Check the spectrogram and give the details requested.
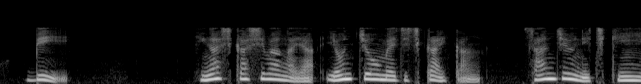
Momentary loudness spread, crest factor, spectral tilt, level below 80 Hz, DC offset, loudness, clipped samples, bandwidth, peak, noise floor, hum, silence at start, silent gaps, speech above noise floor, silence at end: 12 LU; 14 dB; -11.5 dB/octave; -58 dBFS; under 0.1%; -21 LUFS; under 0.1%; 5.8 kHz; -8 dBFS; -67 dBFS; none; 0.25 s; none; 48 dB; 0 s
